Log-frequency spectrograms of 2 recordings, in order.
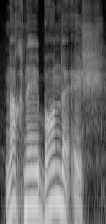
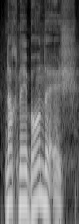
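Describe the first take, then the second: First: It is said slowly and carefully. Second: It is said at normal conversational speed.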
